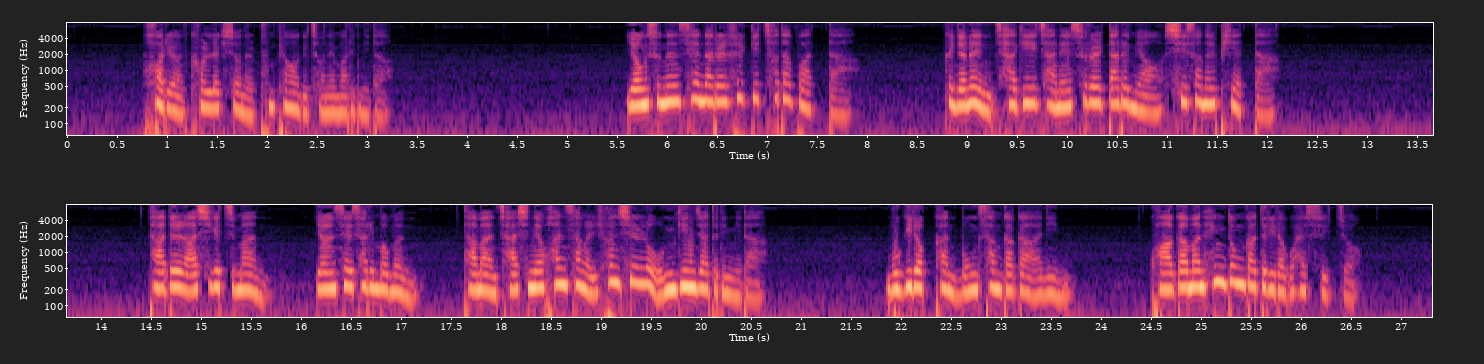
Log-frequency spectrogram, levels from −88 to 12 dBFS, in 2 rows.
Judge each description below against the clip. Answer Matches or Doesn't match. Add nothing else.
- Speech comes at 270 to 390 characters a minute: Doesn't match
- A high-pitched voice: Matches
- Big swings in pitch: Matches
